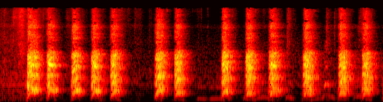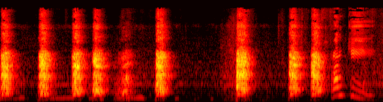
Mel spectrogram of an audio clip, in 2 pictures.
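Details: Dog barking too much for attention while playing with three Malinois: long runs of loud, evenly spaced barks about two per second, with brief gaps and a faint whine near the end.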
